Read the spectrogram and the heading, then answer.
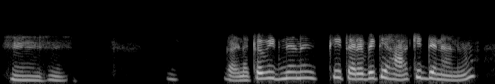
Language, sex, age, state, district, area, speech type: Kannada, female, 18-30, Karnataka, Shimoga, rural, conversation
